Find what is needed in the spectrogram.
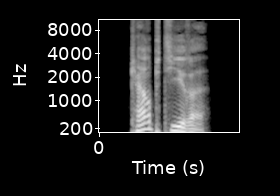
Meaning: nominative/accusative/genitive plural of Kerbtier
- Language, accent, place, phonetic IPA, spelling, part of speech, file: German, Germany, Berlin, [ˈkɛʁpˌtiːʁə], Kerbtiere, noun, De-Kerbtiere.ogg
